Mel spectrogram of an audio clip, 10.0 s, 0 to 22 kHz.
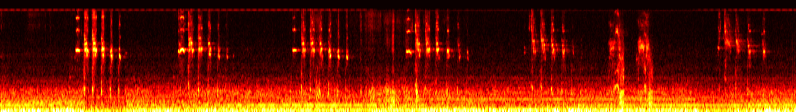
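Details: Decorah bald eagle father alerting on 26 February 2014 as an intruder is pursued: rapid, high, staccato chittering in short bursts repeated roughly each second or two, with a constant deep hum behind.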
